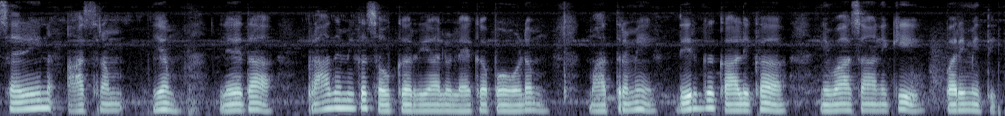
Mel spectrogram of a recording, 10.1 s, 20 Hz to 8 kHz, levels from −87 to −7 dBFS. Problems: constant background noise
